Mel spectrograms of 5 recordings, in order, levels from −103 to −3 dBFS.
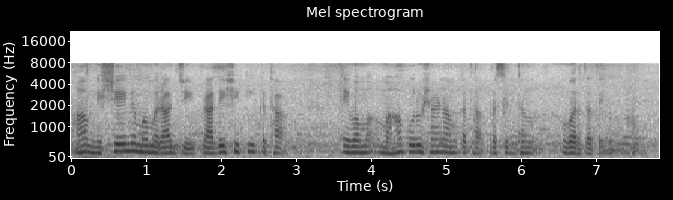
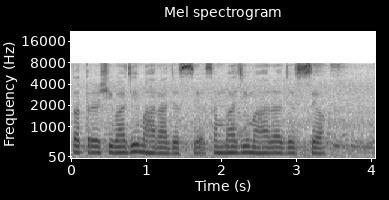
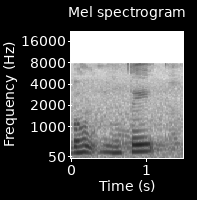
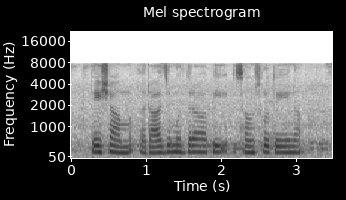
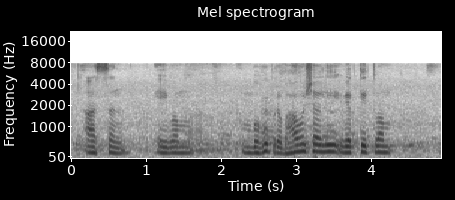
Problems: constant background noise, continuous background conversations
